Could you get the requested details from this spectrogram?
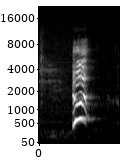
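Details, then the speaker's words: Child with recurrent hiccups after laughing, recorded on an iPod; one abrupt squeaky voiced gulp in a quiet room, hiccups described as pretty bad and annoying. "so anyway my hiccups are pretty bad i don't like my hiccups"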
